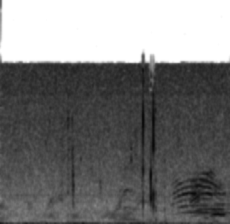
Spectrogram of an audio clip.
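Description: Faint, distant shouts and chatter from players and spectators across a field hockey pitch, with a couple of sharp clicks about halfway through.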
